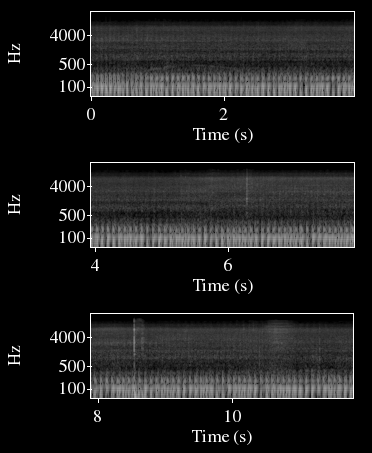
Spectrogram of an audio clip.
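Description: Dirt bike engine idling with a steady, even chug. A single sharp click sounds about three-quarters of the way through.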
